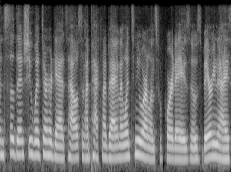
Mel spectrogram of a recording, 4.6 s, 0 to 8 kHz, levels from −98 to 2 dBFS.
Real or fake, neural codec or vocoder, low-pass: fake; codec, 16 kHz in and 24 kHz out, 0.8 kbps, FocalCodec, streaming, 65536 codes; 7.2 kHz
